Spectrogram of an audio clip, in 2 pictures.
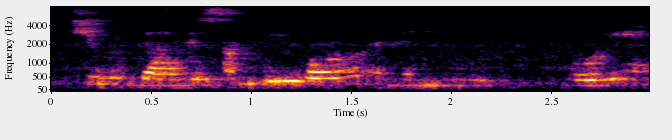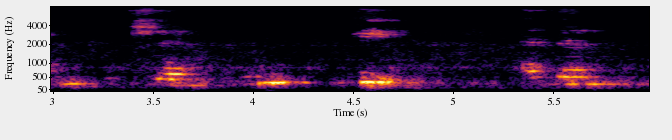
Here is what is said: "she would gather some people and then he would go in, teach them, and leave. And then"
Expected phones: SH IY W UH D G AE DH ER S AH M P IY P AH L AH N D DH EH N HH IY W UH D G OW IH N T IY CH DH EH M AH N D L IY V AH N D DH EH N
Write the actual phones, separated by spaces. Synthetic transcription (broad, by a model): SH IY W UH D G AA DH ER S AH M P IY P AH L AH N D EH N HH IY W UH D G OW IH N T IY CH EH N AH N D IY AH N D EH N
